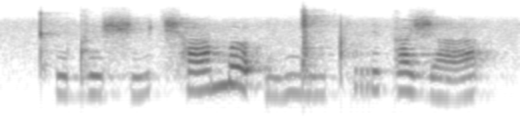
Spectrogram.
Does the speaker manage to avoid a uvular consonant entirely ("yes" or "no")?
yes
